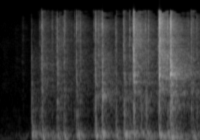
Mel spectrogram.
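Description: A deck of oracle cards being shuffled by hand: a dense, rapid run of papery card clicks that starts about a quarter second in.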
